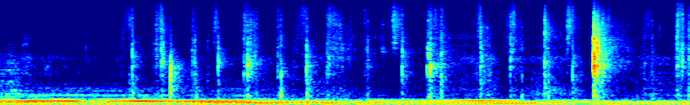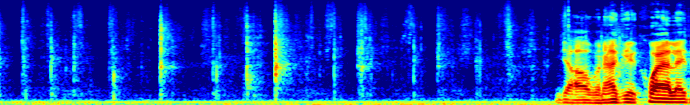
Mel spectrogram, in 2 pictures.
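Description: Playing cards riffle and flick rapidly as they are shuffled.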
